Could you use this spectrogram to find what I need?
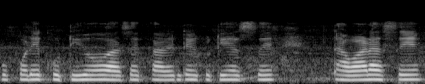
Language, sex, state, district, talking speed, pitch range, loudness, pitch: Bengali, female, Assam, Hailakandi, 115 wpm, 215-225 Hz, -16 LUFS, 220 Hz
